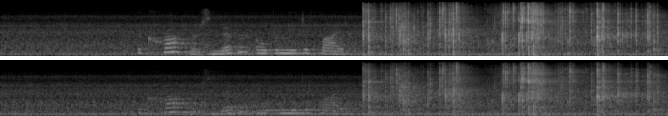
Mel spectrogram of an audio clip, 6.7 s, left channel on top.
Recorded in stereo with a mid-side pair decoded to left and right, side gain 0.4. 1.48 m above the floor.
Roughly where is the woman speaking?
Left.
